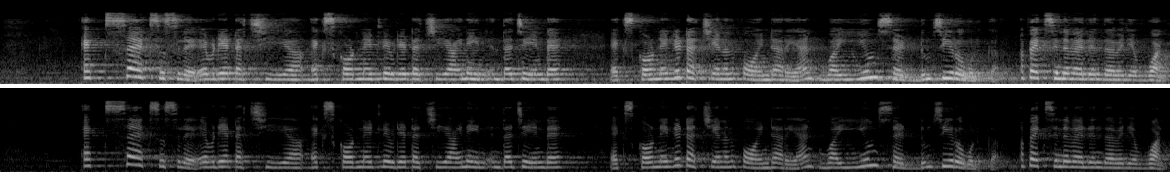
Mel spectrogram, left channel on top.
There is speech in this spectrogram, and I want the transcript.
എക്സ് ആക്സിസിൽ എവിടെയാണ് ടച്ച് ചെയ്യുക? എക്സ് കോർഡിനേറ്റിൽ എവിടെയാണ് ടച്ച് ചെയ്യുക? അതിന് എന്താ ചെയ്യേണ്ടത്? എക്സ് കോർഡിനേറ്റിൽ ടച്ച് ചെയ്യാനെന്ന് പോയിന്റ് അറിയാൻ വൈയും സെഡും 0 കൊടുക്കുക. അപ്പൊ എക്സിന്റെ വാല്യൂ എന്താ വരിക? 1.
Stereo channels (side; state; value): right; quieter; 11.8 dB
